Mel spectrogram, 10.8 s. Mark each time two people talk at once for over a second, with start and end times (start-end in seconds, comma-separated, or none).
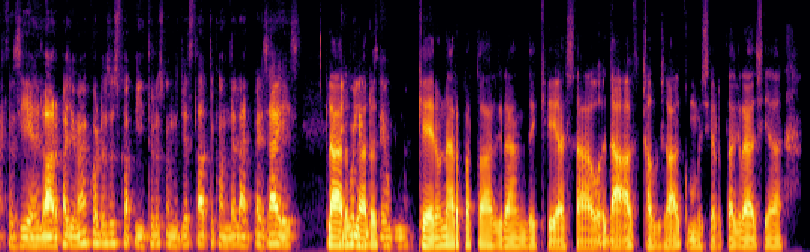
none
